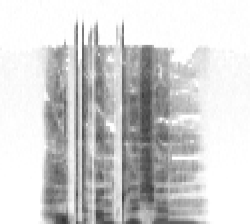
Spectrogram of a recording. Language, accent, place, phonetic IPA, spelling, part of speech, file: German, Germany, Berlin, [ˈhaʊ̯ptˌʔamtlɪçm̩], hauptamtlichem, adjective, De-hauptamtlichem.ogg
- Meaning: strong dative masculine/neuter singular of hauptamtlich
